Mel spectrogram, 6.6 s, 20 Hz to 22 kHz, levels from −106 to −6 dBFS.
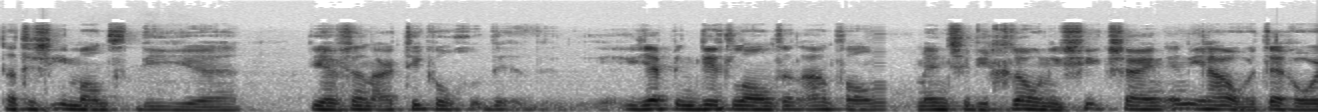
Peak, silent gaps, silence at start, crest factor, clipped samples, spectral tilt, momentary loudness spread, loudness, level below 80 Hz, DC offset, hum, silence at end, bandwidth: -4 dBFS; none; 0 s; 14 dB; under 0.1%; -5 dB/octave; 11 LU; -20 LUFS; -50 dBFS; under 0.1%; none; 0 s; 9.6 kHz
